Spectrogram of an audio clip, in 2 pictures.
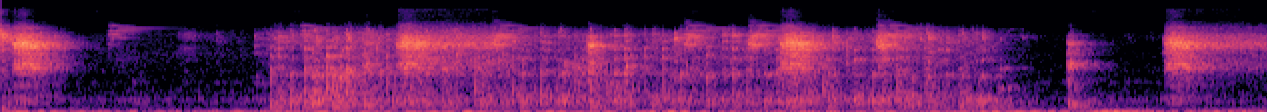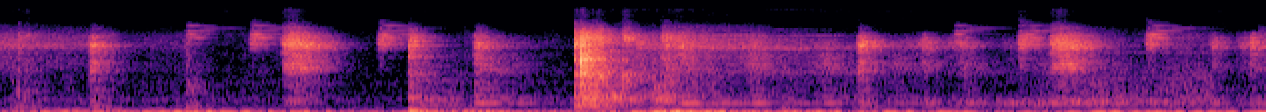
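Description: Water bubbling in a glass bong as smoke is pulled through it, a rough rattling bubbling for about four seconds, over quiet background music. A long breathy exhale follows near the end.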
